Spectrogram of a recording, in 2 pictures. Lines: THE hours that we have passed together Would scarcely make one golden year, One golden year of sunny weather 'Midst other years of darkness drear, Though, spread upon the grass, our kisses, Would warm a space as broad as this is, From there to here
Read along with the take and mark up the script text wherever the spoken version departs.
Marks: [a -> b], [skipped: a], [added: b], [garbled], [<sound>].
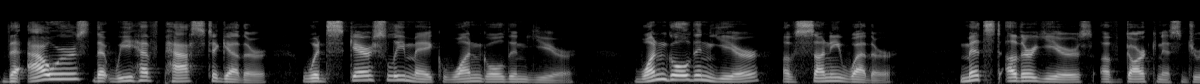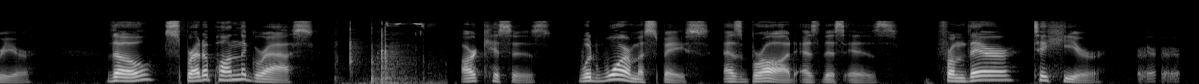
THE hours that we have passed together Would scarcely make one golden year, One golden year of sunny weather 'Midst other years of darkness drear, Though, spread upon the grass, [squeak] our kisses, Would warm a space as broad as this is, From there to here [laugh]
